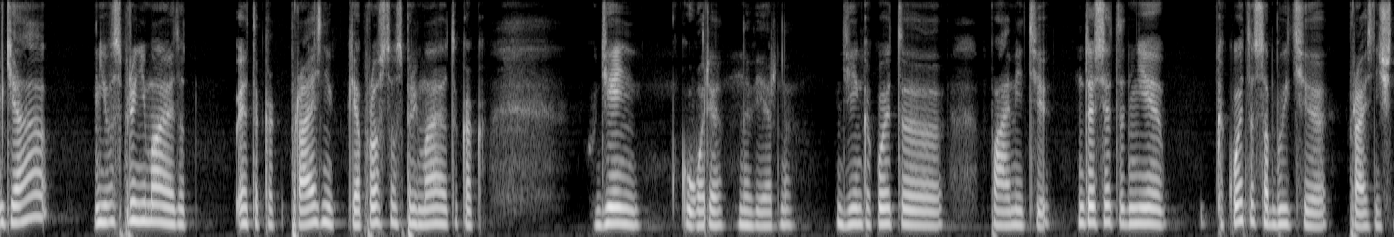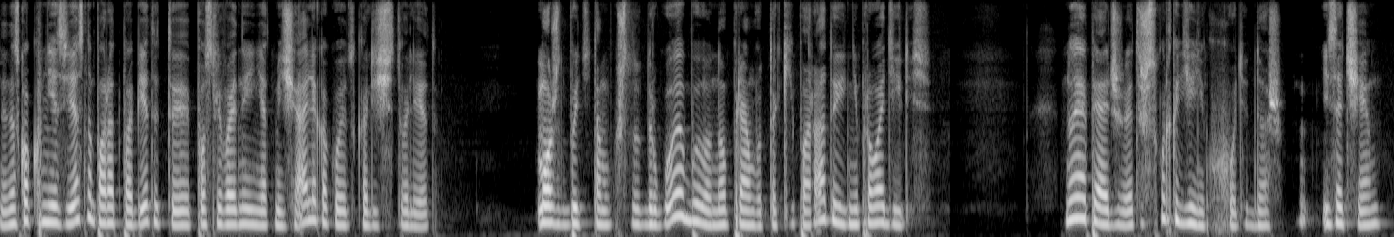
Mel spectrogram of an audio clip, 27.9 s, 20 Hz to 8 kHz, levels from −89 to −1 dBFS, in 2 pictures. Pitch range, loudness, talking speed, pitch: 180-210 Hz, -20 LUFS, 140 wpm, 195 Hz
